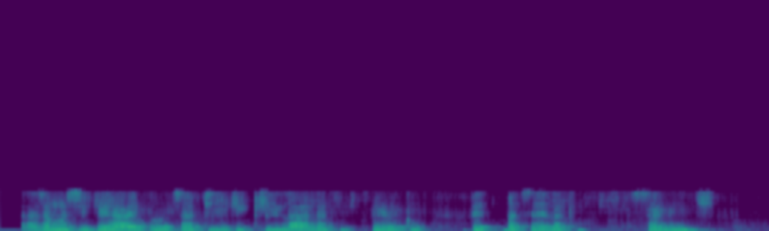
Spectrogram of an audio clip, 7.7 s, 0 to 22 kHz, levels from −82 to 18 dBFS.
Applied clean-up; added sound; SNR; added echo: neural separator model SepFormer DNS4.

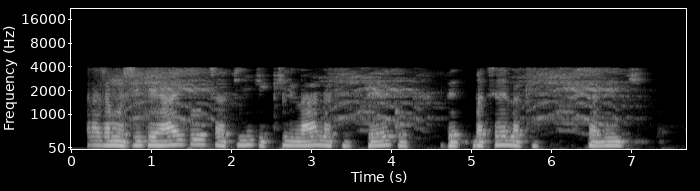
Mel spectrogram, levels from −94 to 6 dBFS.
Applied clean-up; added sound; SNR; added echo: classical method WPE with log-MMSE.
